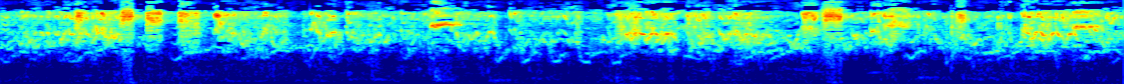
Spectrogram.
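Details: Morning warbling from budgerigars, a busy stream of rapid chirps, clicks and squeaky high notes with brief pauses between bursts, with a soft steady hum underneath.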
